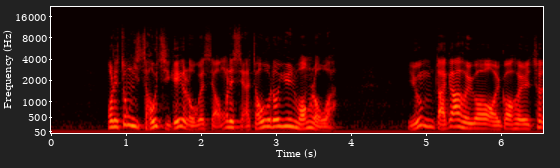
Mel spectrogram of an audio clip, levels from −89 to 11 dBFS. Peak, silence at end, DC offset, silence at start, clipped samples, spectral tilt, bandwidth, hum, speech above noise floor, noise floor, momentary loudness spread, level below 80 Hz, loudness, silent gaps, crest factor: -22 dBFS; 0 s; under 0.1%; 0.75 s; under 0.1%; -6 dB/octave; 12.5 kHz; none; 32 dB; -69 dBFS; 7 LU; -70 dBFS; -38 LUFS; none; 18 dB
